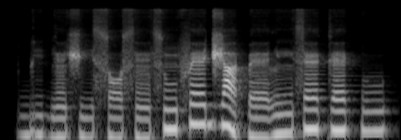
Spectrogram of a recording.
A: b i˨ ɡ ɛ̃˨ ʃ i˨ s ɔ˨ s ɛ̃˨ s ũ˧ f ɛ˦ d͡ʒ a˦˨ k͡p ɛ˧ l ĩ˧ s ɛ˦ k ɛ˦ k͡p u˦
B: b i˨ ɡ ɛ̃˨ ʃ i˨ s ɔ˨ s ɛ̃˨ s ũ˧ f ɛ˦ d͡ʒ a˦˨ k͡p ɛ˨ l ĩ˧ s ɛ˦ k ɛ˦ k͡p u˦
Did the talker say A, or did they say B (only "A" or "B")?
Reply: B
